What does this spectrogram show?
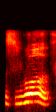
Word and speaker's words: zwölf: Zwölf. So, it's like Z plus wolf. But, we have umlaut, so O umlaut has ill ill sound, right?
